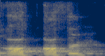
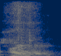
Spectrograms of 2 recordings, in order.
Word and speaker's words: Arthur: see that Meme with author is that how you say his name author and he's balling up his fist that's Christ right now in heaven Arthur AR Arthur that's how you say it right yeah he B that's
